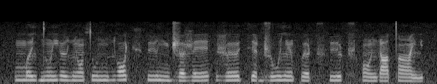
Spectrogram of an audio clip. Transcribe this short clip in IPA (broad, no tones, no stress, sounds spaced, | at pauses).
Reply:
m ə lʲ d ũ j ø ʎ ɔ̃ t u ɲ ʎ ɔ t͡ʃʰ y ɲ ɖ͡ʐ ə ʐ e | ʐ ø kʲ ə ɖ͡ʐ u lʲ ə̃ p ø ʈ͡ʂʰ y ʈ͡ʂʰ ɔ̃ ʎ y tˤ ẽ lʲ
